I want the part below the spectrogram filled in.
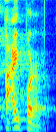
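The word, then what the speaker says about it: Kuyper: oleh karena kehadiran mereka hyper tulisannya kiper bacanya kiper Dia seorang pendeta yang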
